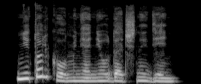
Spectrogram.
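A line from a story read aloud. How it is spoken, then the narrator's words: Light, tentative tone. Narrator (Russian): предположила я, пытаясь легким тоном развеять тяжелую атмосферу недоверия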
